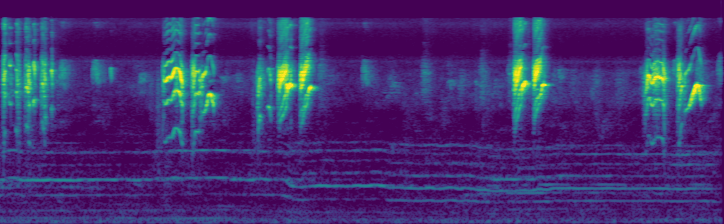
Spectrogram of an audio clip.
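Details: Konin in short, intense bursts of high, twisting chirps every second or two, separated by quiet gaps, over a faint sustained hum.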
